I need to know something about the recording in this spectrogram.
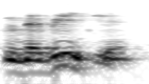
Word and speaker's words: Neville: El hermano Nevil se escribe Neville, pero más o menos se pronuncia Nevil, ¿verdad?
